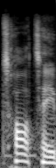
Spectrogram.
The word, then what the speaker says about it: Tate: Tate mode. I always read it as tape mode, but I know it's Tate mode.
